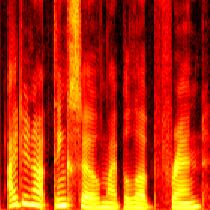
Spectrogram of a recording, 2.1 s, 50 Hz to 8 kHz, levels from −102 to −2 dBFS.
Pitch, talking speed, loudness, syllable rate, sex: 200 Hz, 230 wpm, -16 LUFS, 5.2 syllables/s, female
